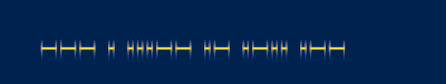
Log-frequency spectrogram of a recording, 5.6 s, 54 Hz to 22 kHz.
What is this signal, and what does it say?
Morse code, heard as a keyed tone, about 20 wpm, 700 Hz. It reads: OE3ALW
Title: DXCC-100 Call Signs - 6 Characters - 20wpm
